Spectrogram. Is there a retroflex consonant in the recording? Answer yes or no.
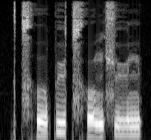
no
